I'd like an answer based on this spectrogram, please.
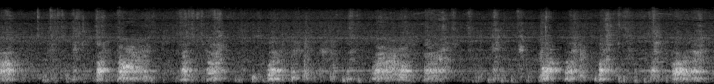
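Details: Cookie, a five-month-old Lhasa Apso puppy, reacting to a robot vacuum at home in excited, frightened 'crazy mode': a run of short low grumbles and huffs, irregular, amid a steady hiss of the machine.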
